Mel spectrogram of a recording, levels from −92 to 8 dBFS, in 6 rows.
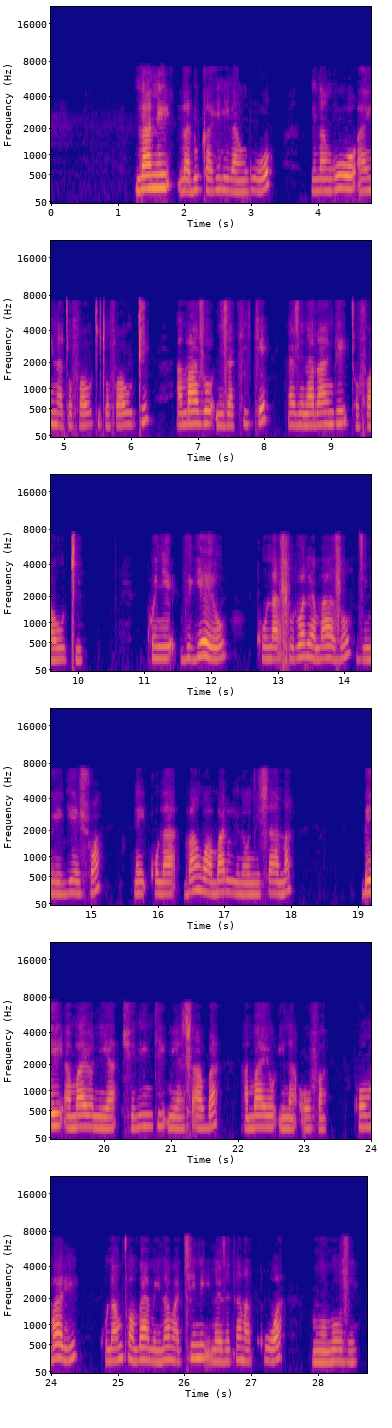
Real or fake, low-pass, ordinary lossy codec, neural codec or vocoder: fake; 7.2 kHz; AAC, 32 kbps; codec, 16 kHz, 4 kbps, FreqCodec, larger model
